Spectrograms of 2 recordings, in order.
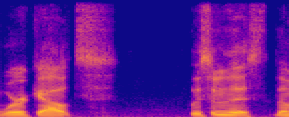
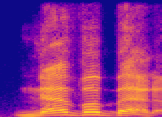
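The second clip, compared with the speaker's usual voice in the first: put-on local Boston-style accent, pitched up; 8 semitones higher, 4 dB louder than usual. Retelling what John answers every time they greet him, in John's Boston accent. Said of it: "in his his Boston accent".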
